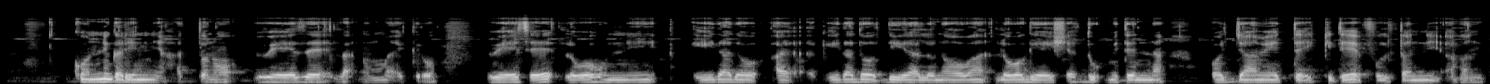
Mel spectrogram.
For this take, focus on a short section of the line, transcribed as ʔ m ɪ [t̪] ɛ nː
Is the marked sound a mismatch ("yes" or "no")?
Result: no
